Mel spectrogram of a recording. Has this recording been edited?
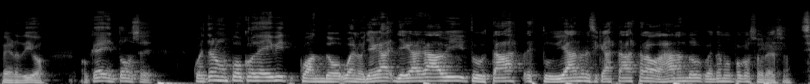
no; 0 cuts

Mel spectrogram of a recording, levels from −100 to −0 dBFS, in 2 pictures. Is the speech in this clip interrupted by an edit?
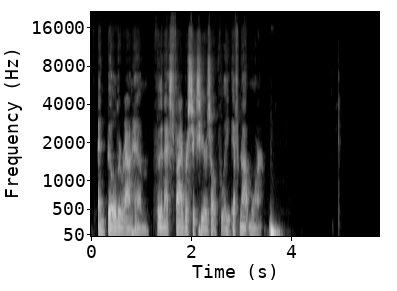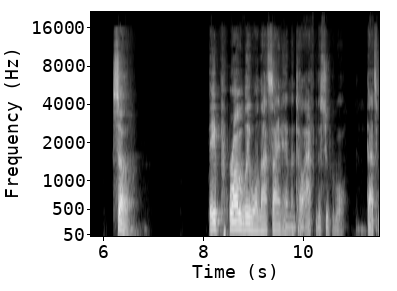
no; 0 cuts

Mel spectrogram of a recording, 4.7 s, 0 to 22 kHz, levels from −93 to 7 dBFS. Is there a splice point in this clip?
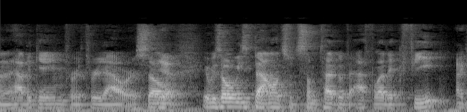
no; 0 cuts

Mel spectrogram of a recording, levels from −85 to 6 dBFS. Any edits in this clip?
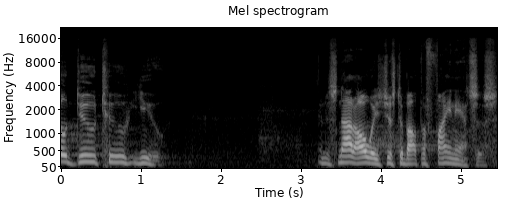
yes; 1 cut; at 3.0 s

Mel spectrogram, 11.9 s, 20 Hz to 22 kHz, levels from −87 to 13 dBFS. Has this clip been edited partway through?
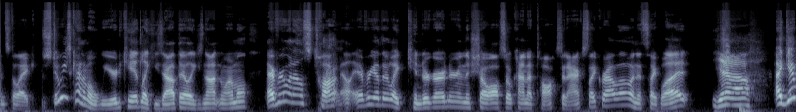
no; 0 cuts

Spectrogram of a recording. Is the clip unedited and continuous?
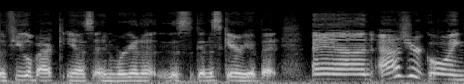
no; 1 cut; at 3.1 s

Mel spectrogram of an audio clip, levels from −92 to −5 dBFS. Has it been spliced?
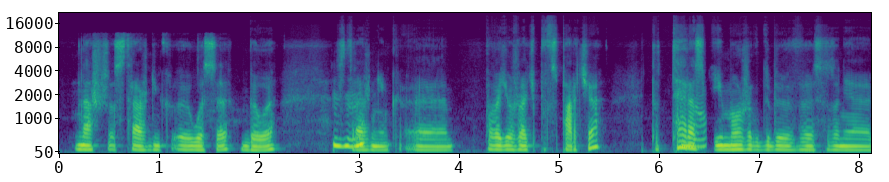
yes; 1 cut; at 6.4 s

